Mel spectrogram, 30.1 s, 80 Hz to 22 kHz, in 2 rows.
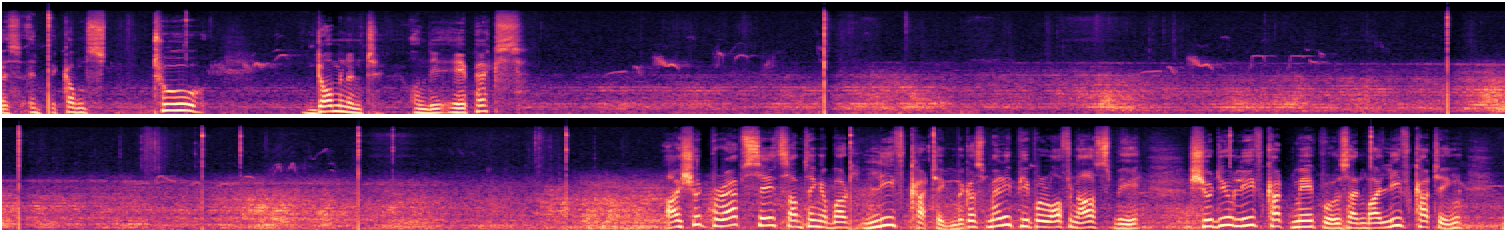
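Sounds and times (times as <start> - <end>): scissors snipping: 16.4 - 17.5.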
